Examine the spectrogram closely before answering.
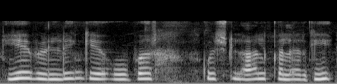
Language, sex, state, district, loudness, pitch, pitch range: Hindi, female, Madhya Pradesh, Bhopal, -16 LUFS, 255 Hz, 240-260 Hz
